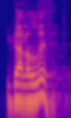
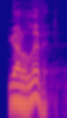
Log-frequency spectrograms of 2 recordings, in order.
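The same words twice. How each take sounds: The two takes are said the same way.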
